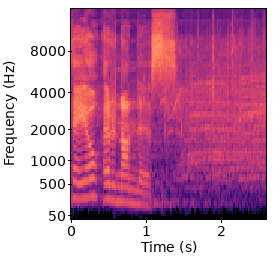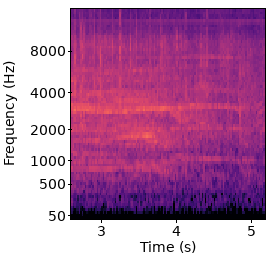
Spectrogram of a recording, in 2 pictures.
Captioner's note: audience cheering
